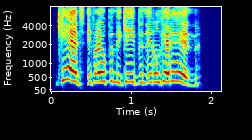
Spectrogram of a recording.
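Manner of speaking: terrified, scared yelling shout. Game narrator voices the owl at the gate answering Minty, Stevie shouting. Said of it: "and he just shouts like".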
